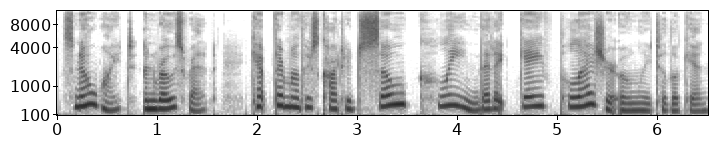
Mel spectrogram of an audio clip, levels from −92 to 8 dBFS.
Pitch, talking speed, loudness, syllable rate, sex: 255 Hz, 175 wpm, -20 LUFS, 4.5 syllables/s, female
